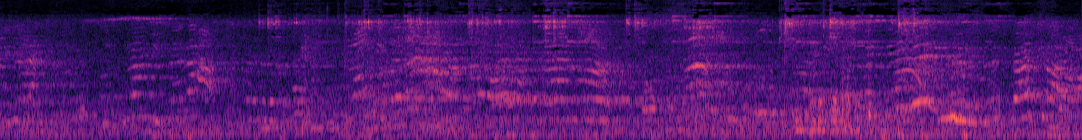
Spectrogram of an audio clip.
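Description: Children's voices: several kids talking and calling out.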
